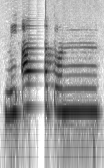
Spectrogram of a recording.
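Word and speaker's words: مائة: Okay, so we don't pronounce that whilst we're reciting. So let's have a look at how we do pronounce it. We pronounce this as mi'atun.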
